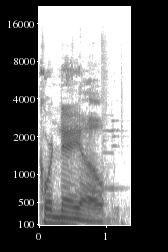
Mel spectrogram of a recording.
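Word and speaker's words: Corneo: Don Korn holiest ill it's pronounced corny Oh not Chris Cornell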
